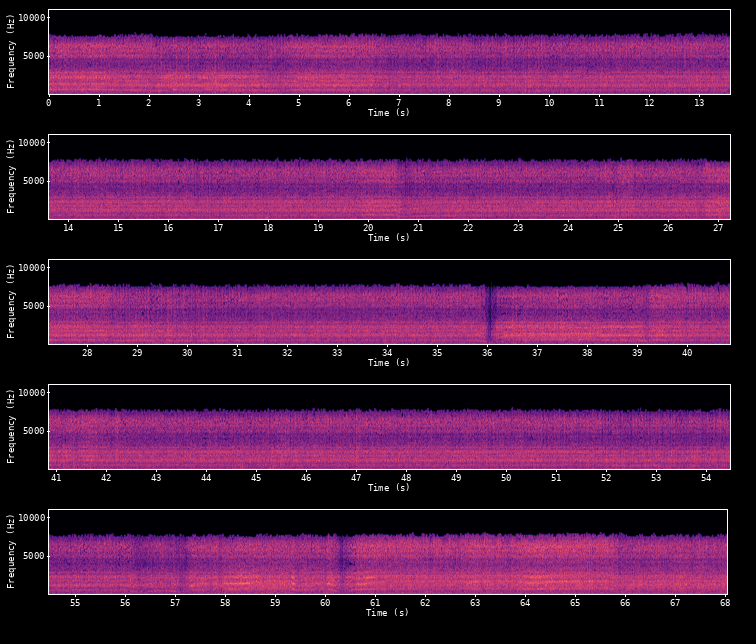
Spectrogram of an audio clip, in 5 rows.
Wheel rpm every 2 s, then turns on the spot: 160, 160, 160, 160, 160, 160, 160, 160, 160, 160, 150, 160, 160, 160, 160, 160, 160, 150, 140, 160, 160, 160, 160, 160, 160, 160, 160, 160, 150, 190, 190, 230, 230, 230.
none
